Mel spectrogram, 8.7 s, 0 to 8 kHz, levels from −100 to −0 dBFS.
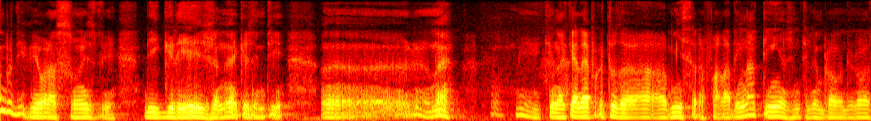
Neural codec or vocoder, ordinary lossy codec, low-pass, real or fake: none; none; none; real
